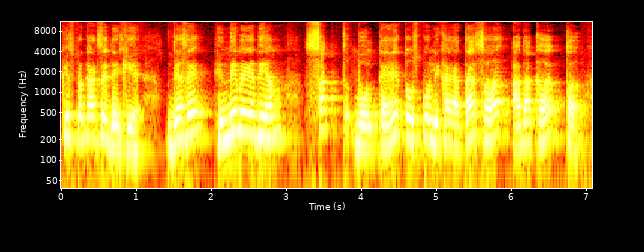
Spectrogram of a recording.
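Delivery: ordinary talk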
